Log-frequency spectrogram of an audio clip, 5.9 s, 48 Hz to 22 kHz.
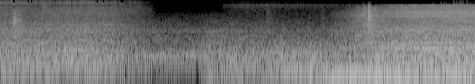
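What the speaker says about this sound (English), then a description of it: "Go, train, go!" A train departs in the video game Space Marine 2, heard as a steady low rumble and rolling rail noise that swells gradually, fairly quiet and with no one talking over it.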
